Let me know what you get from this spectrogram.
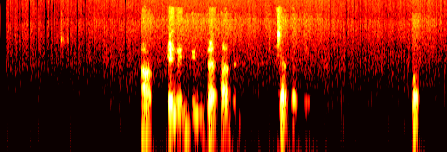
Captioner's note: speaking without microphone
